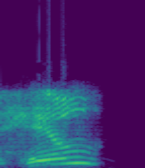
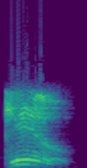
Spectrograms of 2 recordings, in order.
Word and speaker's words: Gil: In reference to your pitcher from the Yankees, you guys keep calling him Hill. The guy's Dominican. It's pronounced Gil. – Why do the announcers pronounce it heel? I'm going to always go off of Susan Waltman because she goes and asks these players how they pronounce their names. – I get that. But the reality is, it's Luis Gil, yeah, not heel.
